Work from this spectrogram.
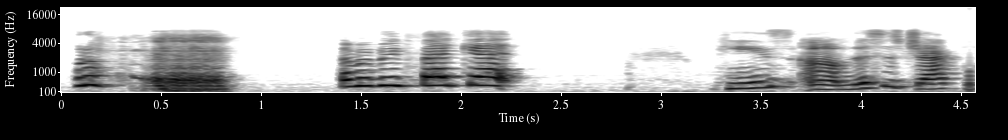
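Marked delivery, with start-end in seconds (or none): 0.1-2.3 high, louder silly cat voice with a laugh; voicing the cat. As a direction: speak for the cat, goofy and high.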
